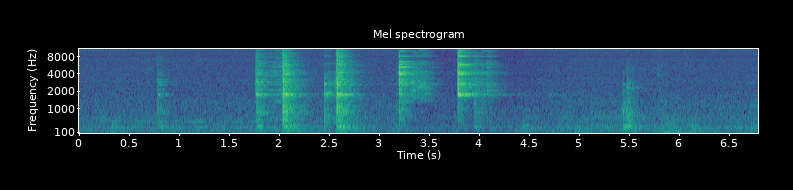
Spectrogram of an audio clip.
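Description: A spoon scraping and knocking on a plate as paste is scraped off it into a wok: a handful of short scrapes about half a second apart, loudest two to four seconds in, with a lighter one before and after.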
